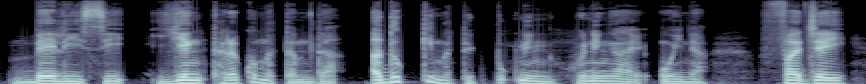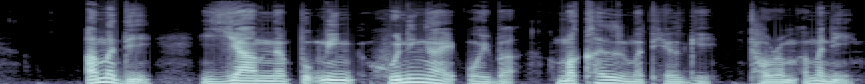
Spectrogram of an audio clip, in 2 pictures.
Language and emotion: Manipuri, neutral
